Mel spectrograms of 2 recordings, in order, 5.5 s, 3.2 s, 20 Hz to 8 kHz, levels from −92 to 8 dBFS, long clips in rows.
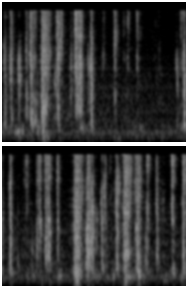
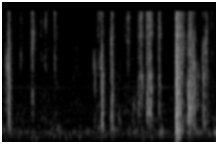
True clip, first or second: second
